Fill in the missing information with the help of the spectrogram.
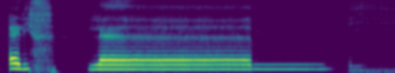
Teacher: vous allez devoir faire la liaison entre les deux, entre le lam et le mim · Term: idgham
